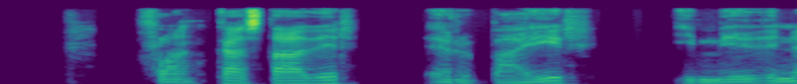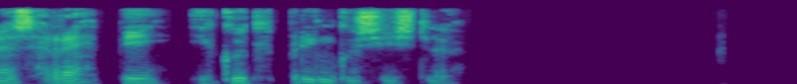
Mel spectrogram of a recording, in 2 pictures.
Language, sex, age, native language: Icelandic, male, 50-59, Icelandic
